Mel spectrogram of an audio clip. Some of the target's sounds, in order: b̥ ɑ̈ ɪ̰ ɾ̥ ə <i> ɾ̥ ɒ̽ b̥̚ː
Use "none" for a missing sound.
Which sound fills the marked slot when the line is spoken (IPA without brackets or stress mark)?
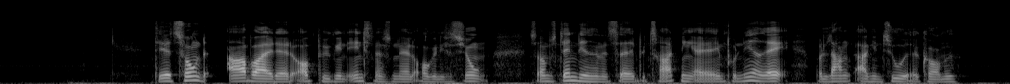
æ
